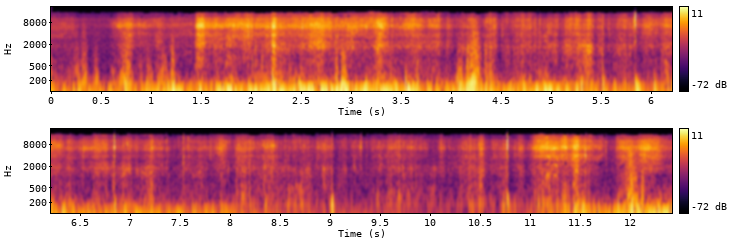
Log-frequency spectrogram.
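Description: Nylon tent fabric rustling and handling noise close to the microphone, with a few sharp clicks, as a metal ground-cloth corner clip is hooked onto the tent's corner ring.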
